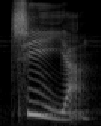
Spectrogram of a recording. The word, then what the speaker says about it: tia: Diante da vogal I, o som do T é sempre ti. Veja alguns exemplos. Tia, dentista, Haiti.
